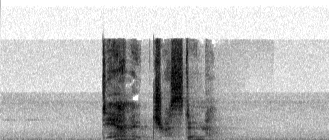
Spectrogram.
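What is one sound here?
A young woman speaks a short, exasperated line close by.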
